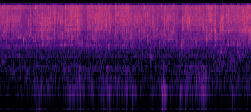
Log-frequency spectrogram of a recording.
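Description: Water runs steadily from a kitchen tap during dinner preparation, a continuous close hiss and splash that lasts throughout with no break.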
